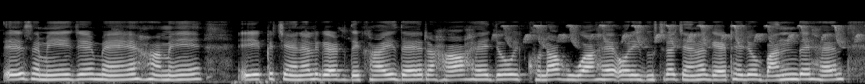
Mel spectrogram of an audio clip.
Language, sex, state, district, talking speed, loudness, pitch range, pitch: Hindi, female, Bihar, Purnia, 165 wpm, -14 LUFS, 215-235 Hz, 225 Hz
